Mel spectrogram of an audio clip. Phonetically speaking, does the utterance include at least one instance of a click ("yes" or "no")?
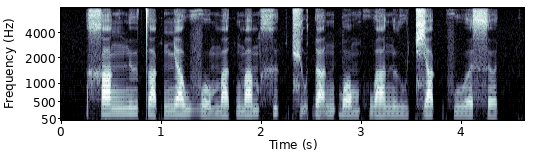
no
